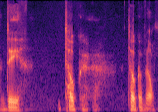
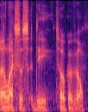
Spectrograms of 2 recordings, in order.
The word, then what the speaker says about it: Tocqueville: going to screw this last name up here, de Tocqueville. If you want to correct me in my pronunciation, you can phonetically spell it and send it to me via email, Alexis de Tocqueville.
